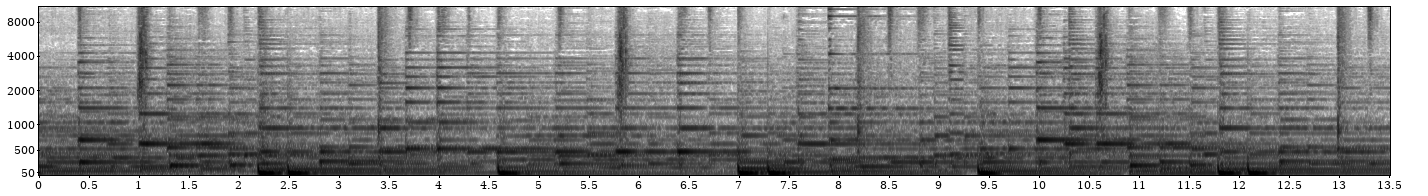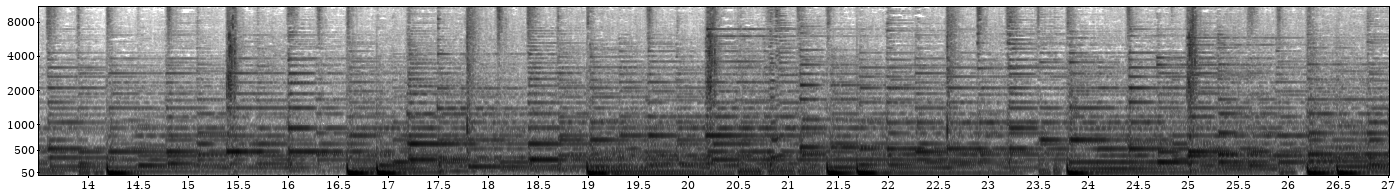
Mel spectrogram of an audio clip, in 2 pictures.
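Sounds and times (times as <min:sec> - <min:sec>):
romantic instrumental song ringtone: 0:00.0 - 0:27.0.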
